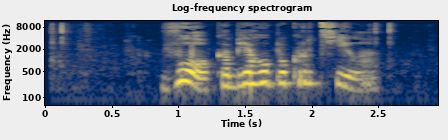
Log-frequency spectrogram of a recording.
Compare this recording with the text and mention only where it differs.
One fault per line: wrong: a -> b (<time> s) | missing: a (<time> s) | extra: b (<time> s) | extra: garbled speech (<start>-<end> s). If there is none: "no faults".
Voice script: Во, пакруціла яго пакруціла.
wrong: пакруціла -> каб (1.4 s)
